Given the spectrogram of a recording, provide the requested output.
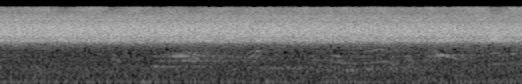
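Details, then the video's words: Cicadas calling in midsummer at a schoolyard, an unbroken high, sizzling drone dominating, with scattered faint lower chirps and murmurs beneath. "한 여름 운동장에서 매미가 울고 있다"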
